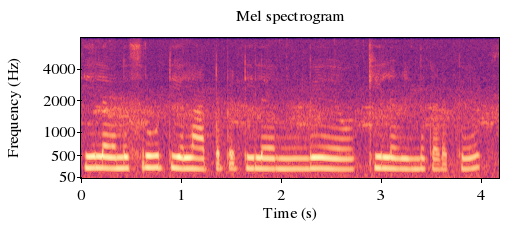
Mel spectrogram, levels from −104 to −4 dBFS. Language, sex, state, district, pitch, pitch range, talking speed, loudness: Tamil, female, Tamil Nadu, Kanyakumari, 235 Hz, 225-245 Hz, 130 wpm, -13 LUFS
